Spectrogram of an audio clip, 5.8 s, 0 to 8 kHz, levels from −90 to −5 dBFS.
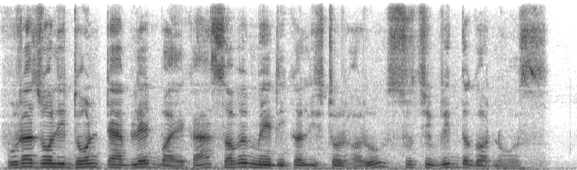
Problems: background sounds at intervals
